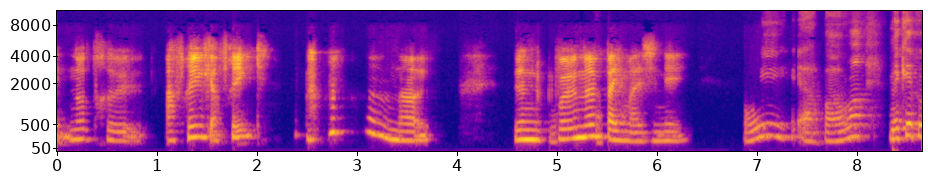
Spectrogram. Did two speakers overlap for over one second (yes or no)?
no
